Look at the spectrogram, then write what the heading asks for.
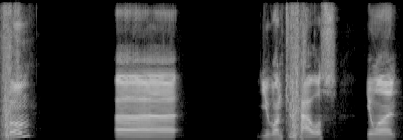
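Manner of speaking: ordinary delivery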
